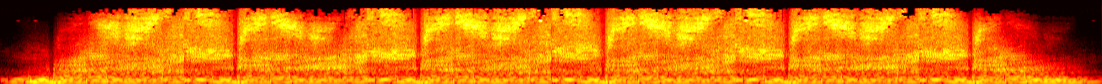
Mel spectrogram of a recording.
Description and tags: Reese // Reece
dark, dnb, neurofunk, hard, Reece, distorted, bass, drum, reese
